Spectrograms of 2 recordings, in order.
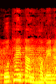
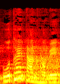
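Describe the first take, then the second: No difference in how they are said.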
